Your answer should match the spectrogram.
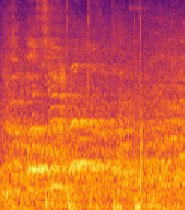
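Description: Wrestling arena hall ambience: voices calling out across the hall, with a few dull thuds and one sharp click near the end.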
